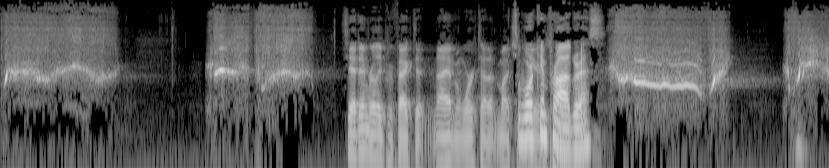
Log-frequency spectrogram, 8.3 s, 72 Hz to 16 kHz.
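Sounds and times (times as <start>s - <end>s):
breathy hissy whistle made with the tongue: 0.0s - 3.4s, 6.0s - 8.2s
speech: 3.4s - 6.3s.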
